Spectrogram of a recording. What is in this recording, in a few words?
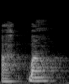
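"akpan", Nigerian Pidgin, male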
